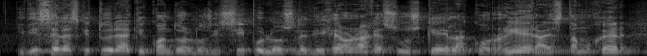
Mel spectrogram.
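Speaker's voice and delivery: ordinary talk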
